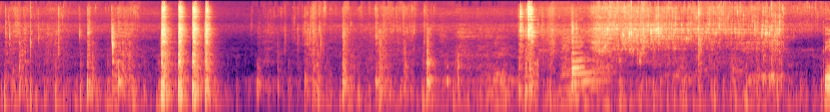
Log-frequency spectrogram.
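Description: Water poured into a pan that had been used to roast flattened rice in ghee, with splashing, metal clanks and scraping against the vessel, bursts of running water and a steady sizzling hiss toward the end.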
